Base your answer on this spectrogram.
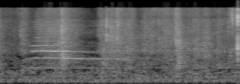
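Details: Indoor domestic cat, female and believed to be in heat, meowing loudly and repeatedly during a live broadcast; a faint, thin, drawn-out meow sits over a quiet room hum.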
